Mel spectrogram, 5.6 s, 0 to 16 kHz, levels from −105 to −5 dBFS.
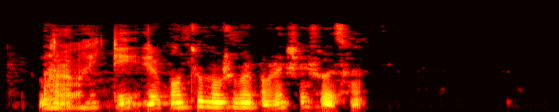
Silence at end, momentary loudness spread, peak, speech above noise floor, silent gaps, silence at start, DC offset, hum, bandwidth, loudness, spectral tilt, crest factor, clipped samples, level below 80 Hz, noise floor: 1.95 s; 10 LU; -18 dBFS; over 55 dB; none; 0.4 s; under 0.1%; none; 8 kHz; -36 LUFS; -5.5 dB/octave; 20 dB; under 0.1%; -70 dBFS; under -90 dBFS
